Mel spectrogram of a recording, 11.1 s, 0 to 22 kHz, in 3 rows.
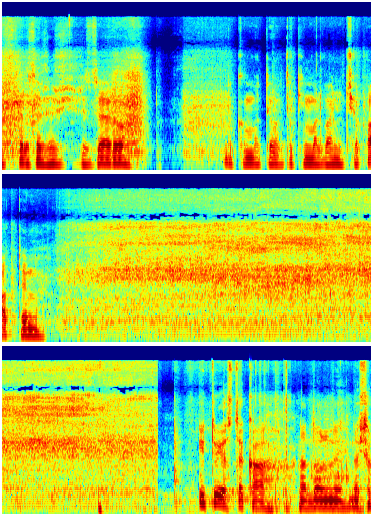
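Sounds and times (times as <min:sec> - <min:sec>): model train motor whirring: 0:04.2 - 0:09.0.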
